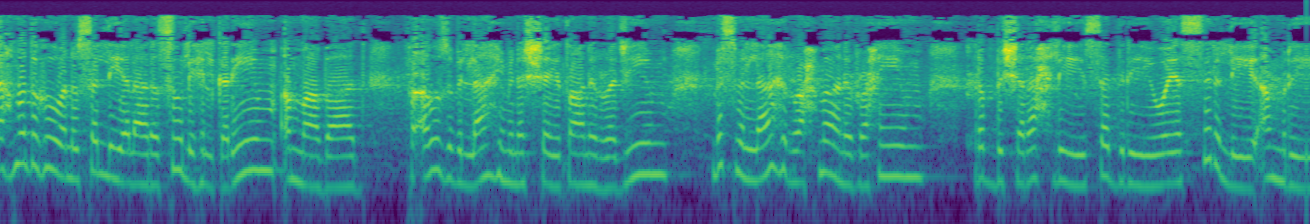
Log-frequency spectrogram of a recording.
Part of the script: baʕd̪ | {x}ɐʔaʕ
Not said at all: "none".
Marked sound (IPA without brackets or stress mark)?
f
